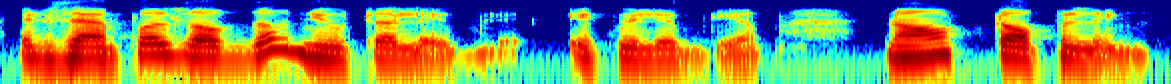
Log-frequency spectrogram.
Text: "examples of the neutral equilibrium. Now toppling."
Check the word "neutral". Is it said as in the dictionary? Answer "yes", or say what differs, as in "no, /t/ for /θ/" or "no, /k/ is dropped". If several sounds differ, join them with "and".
no, /l/ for /ɹ/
